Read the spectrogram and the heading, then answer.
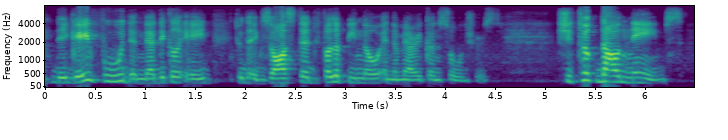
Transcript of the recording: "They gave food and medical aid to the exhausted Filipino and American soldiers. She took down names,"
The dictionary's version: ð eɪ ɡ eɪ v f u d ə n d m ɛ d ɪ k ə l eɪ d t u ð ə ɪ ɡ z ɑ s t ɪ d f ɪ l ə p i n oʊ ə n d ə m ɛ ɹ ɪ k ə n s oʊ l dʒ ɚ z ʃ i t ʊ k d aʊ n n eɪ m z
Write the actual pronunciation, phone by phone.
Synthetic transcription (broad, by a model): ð eɪ ɡ eɪ v f u d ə n m ɛ d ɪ k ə l eɪ d t u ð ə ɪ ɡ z ɑ s t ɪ d f ɪ l ə p i n oʊ ə n d ə m ɛ ɹ ɪ k ə n s oʊ l dʒ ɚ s ʃ i t ʊ k d aʊ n n eɪ m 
